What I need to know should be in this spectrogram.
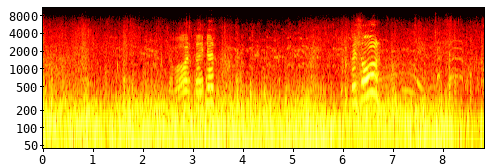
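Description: Wind blows steadily across an open microphone outdoors.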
